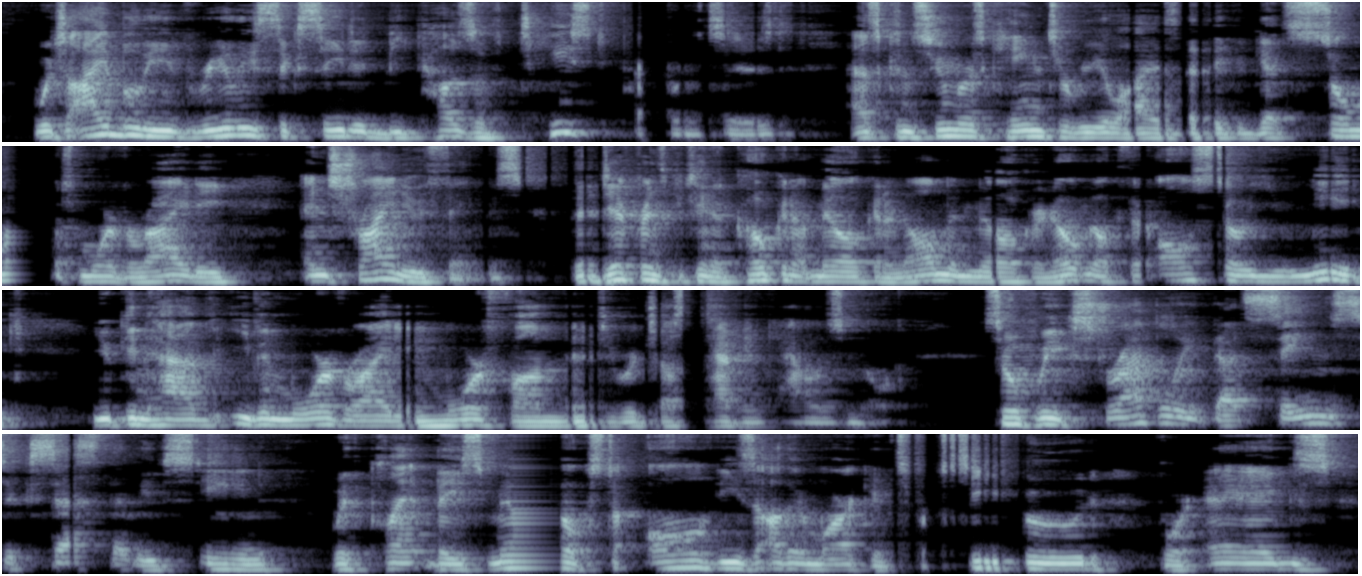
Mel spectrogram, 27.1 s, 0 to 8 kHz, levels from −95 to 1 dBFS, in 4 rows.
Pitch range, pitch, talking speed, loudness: 105-130 Hz, 115 Hz, 190 wpm, -24 LUFS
